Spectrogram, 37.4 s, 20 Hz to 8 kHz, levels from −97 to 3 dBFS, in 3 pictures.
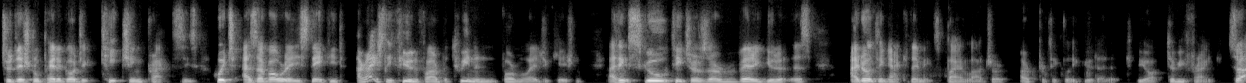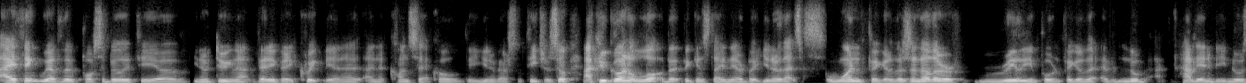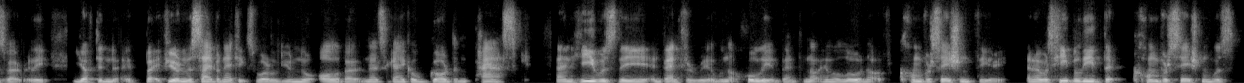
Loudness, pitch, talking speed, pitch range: -26 LUFS, 95 Hz, 230 wpm, 90-110 Hz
